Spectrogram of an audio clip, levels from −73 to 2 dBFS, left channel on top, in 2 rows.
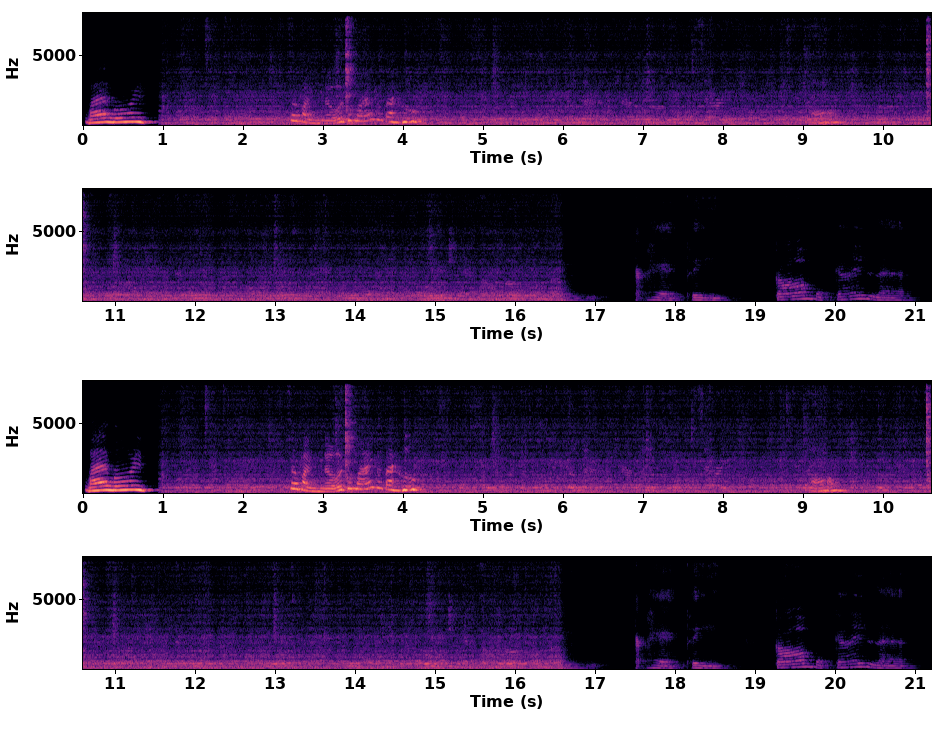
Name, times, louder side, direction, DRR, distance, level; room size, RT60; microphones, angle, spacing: voice 1, 0.0-0.9 2.6-4.3 9.1-9.6, right 4 dB, 60° right, 0.4 m, -22 dB
sound 1, 0.9-16.6, right 1 dB, 40° right, 2.6 m, -36 dB
voice 2, 5.4-8.2 8.9-9.3 10.7-12.4 12.9-14.5 15.0-17.0 17.5-18.6 19.3-20.9, equal, 15° right, 1.1 m, -46 dB
6.2 x 5.7 x 4.2 m
head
